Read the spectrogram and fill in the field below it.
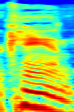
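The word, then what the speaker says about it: Cannes: But the pronunciation, is it con or can?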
